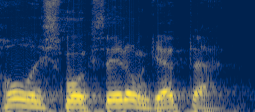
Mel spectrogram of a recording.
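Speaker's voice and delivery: plain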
